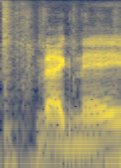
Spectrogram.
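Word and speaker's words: Magnette: magnet okay but he but he pronounced it odd magnate or something oh it's cuz it's got two T's magnet the mg magnet it's got it's like a vignette god that looks so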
